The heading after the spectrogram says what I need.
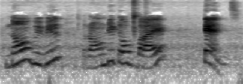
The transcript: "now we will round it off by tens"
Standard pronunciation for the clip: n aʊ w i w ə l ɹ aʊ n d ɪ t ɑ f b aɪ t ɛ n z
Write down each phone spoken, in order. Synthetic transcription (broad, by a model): n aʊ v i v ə l ɹ aʊ n d ɪ t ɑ p b aɪ t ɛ n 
